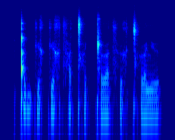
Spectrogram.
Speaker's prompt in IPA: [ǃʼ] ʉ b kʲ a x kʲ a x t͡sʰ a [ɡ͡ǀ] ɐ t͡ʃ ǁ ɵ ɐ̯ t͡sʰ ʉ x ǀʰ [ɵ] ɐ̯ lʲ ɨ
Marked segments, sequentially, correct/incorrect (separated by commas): incorrect, incorrect, correct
